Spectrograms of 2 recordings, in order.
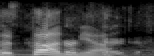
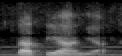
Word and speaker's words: Titania: Titania. Titania, yes. Tatiana. Nope, almost.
